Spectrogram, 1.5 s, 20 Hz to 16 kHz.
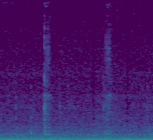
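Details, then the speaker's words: CD-ROM drive in a 1994 486 PC being restored, lens just cleaned: faint irregular ticks of the laser pickup seeking over low room hum, no spin-up whir, disc not spinning; owner suspects a failed driver chip under a small heatsink. "I can hear the laser moving about but there's no spin on the disc"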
